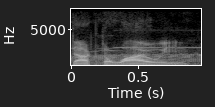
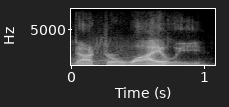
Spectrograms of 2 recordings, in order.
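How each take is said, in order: First: The name has a W sound in the middle. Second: The name has a clear L sound in the middle. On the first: The speaker calls it wrong. "they're saying doctor Waiwi" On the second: The speaker calls it right. "it's like doctor Wiley"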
